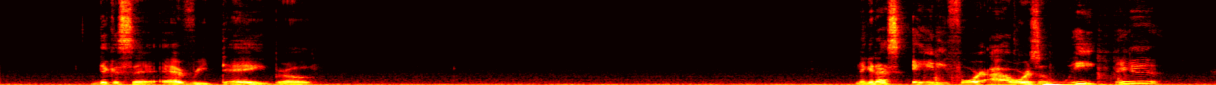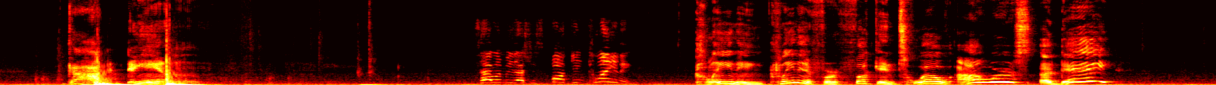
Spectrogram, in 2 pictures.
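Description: A young man talks into a phone microphone with feeling, in bursts with pauses.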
